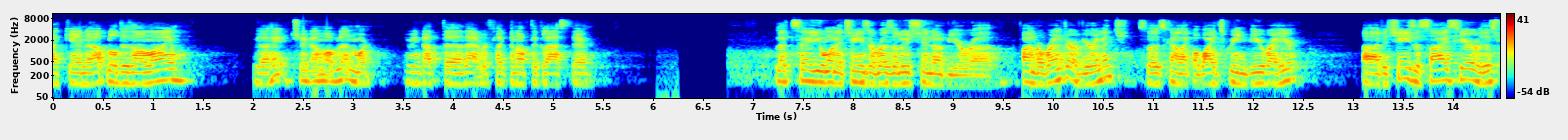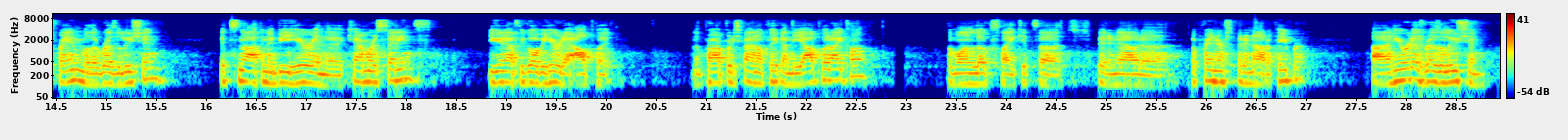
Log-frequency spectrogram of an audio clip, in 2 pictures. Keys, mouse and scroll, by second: 16.7-17.7 scroll down 4, 22.7 click.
